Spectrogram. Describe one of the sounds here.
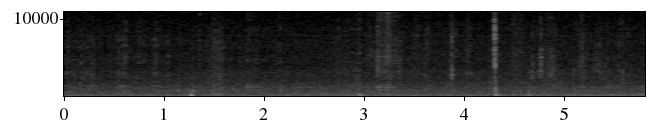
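Cardboard pieces tap together as they are pressed into place.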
